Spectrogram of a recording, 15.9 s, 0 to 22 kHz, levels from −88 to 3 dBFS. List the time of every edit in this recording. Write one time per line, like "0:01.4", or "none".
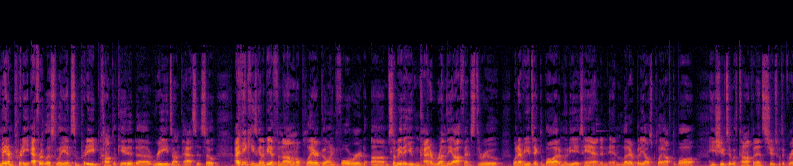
0:14.2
